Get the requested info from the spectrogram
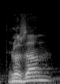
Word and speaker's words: Lausanne: Lausanne? – Yeah.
